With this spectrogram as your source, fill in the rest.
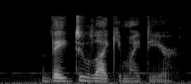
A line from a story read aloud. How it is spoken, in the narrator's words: he said gravely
